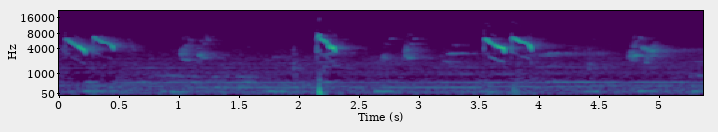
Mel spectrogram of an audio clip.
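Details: Oriental white-eye giving long standard 'ngalas' song for teaching young white-eyes: paired and single high, descending whistles scattered through the passage, with faint softer chirps between.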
